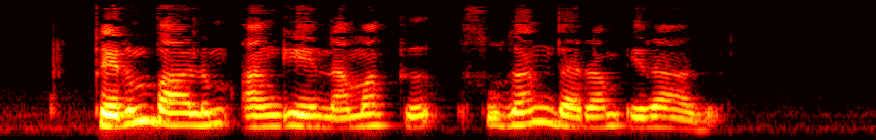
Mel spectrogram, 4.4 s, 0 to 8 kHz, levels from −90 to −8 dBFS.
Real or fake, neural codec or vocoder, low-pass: real; none; 7.2 kHz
